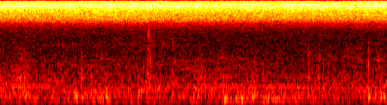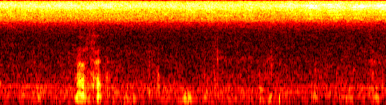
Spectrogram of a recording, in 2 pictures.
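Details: Cicadas in a neighborhood just after sunset in summer heat, calling from a Palo Verde tree: a steady, hissing high-pitched buzz held without a break, with a brief low voice partway through.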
